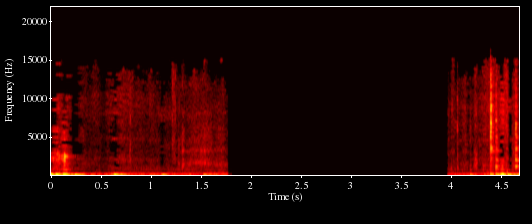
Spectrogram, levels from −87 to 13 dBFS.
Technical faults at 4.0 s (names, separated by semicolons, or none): time-stretched section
